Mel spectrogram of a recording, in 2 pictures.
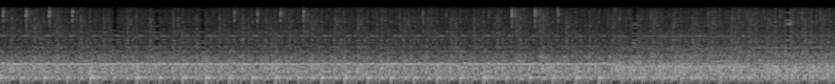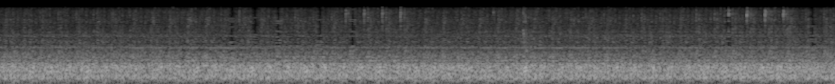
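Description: Sewing machine stitching small free-motion swirls in a quilt, a fast steady needle hum close by that changes pitch partway through as the speed shifts, running continuously without talk.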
